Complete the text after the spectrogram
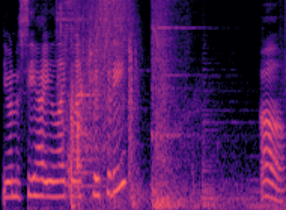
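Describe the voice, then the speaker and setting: A woman livestreams a game in a casual, playful and silly way, chatting both with her viewers and with the characters on screen. Her voice is on the high side with fairly even intonation and normal speed, and music plays in the background.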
